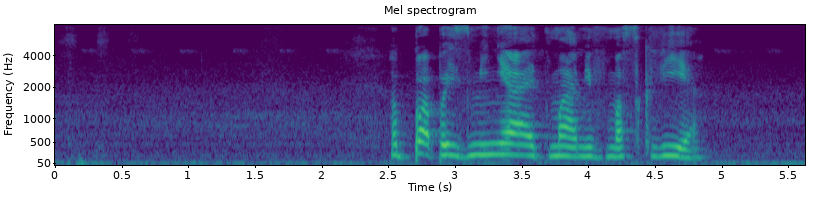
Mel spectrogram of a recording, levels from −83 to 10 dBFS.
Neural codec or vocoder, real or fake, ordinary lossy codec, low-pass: none; real; none; none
